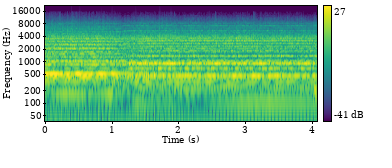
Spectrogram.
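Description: Film soundtrack music: a choir singing long held chords, the chord shifting about a second in.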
